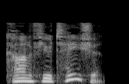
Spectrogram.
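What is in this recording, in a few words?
"confutation", British English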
